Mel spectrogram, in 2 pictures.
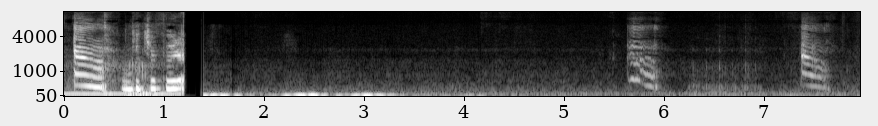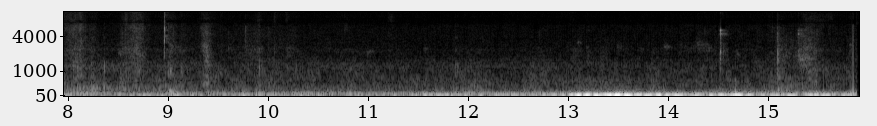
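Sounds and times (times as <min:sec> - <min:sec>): cat meowing: 0:05.6 - 0:06.0, 0:07.4 - 0:07.7.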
